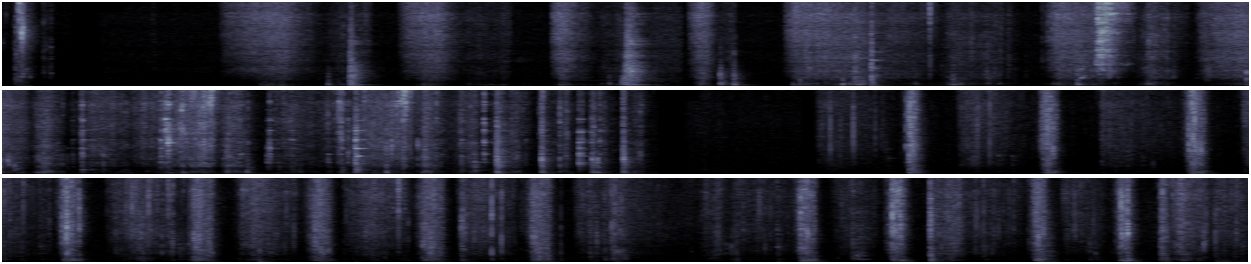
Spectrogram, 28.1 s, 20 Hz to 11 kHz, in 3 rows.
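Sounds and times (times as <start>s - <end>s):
hands squishing slime: 15.4s - 28.0s.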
